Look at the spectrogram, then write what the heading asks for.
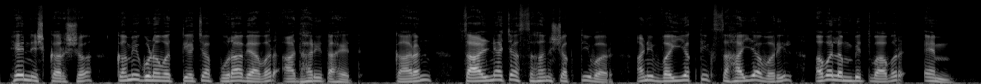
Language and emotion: Marathi, neutral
